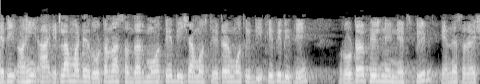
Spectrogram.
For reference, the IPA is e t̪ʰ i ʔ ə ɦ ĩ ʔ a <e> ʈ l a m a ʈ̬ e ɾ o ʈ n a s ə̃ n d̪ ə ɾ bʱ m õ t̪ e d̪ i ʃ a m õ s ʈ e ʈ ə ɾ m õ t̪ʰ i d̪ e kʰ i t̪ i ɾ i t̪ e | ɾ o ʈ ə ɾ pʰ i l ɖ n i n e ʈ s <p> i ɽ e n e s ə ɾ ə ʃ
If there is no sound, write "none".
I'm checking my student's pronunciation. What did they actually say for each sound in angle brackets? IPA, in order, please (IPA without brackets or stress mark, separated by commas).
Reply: e, p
